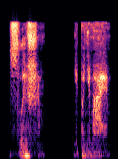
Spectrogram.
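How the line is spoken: Whispered reply. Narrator (Russian): ответили шепотом

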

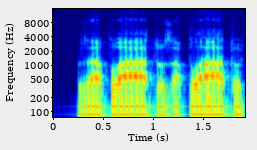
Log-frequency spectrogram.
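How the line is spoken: Loud grumbling reply. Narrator (Russian): громко пробурчал в ответ

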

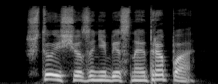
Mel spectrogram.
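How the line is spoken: Grumbling mutter. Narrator (Russian): пробурчал Черный

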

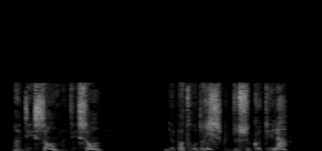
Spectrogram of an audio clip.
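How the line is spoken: Grumbling. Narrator (French): grommela la tante Roseline

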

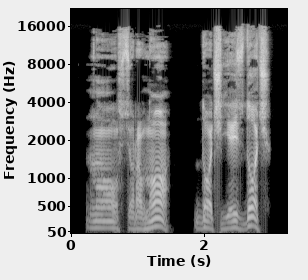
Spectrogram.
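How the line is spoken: Grumbling general. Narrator (Russian): проворчал генерал

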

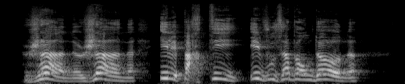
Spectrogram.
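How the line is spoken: Ardent voice. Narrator (French): d'une voix ardente

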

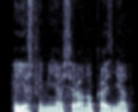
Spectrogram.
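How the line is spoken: Plain. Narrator (Russian): спросил Луиджина

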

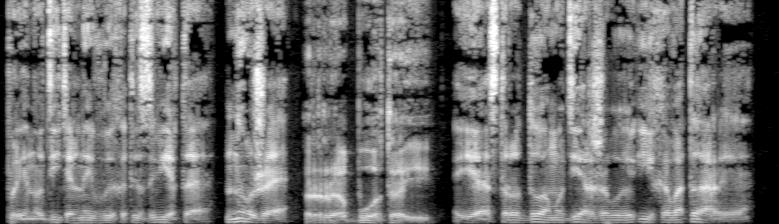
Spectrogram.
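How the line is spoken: Impatient strained croak. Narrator (Russian): Бог нетерпеливо и натужно прохрипел

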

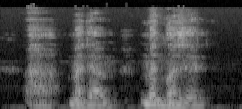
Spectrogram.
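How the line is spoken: Stammering, choked with emotion. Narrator (French): balbutia-t-il, suffoqué d'émotion

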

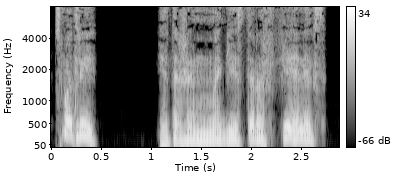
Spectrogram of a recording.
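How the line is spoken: Exclamation. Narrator (Russian): воскликнул Ларис

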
